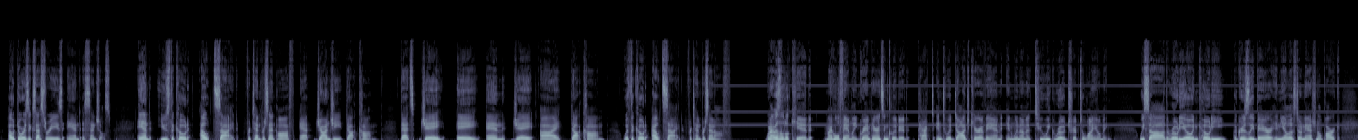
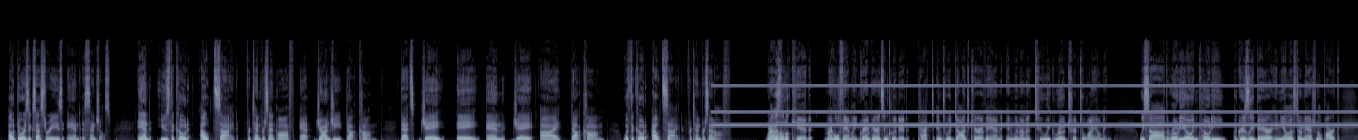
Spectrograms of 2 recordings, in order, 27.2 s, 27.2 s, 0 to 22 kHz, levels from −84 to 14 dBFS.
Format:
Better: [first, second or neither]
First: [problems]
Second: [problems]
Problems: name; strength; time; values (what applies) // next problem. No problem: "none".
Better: first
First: high-pitched whine; faint; from 14 s on; 2.5 kHz, 30 dB below the speech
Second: high-pitched whine; loud; from 14 s on; 2.5 kHz, 5 dB below the speech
